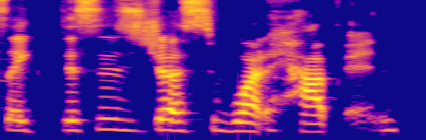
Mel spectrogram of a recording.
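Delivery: ordinary talk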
